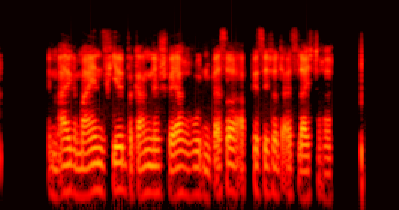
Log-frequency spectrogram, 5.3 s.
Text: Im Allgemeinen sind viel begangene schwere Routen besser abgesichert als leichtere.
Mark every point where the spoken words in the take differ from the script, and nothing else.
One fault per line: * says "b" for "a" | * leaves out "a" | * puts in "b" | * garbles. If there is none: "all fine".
* leaves out "sind"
